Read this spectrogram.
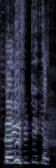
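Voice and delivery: high, loud outraged protest; indignant. Real, not acted. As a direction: protest the unfair score loudly. Outrage at judge scoring seven.

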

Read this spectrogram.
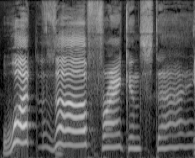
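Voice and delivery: high, very drawn-out mock exclamation; slow, hammed-up high wail; mock outrage. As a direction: stretch each word in comic disbelief. Mock-acting out WTF from the text.

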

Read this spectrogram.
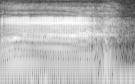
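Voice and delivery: loud shouted war whoop; a warrior yells his war cry. Retold or imitated. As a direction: let it rip across the water. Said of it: "he let out a war cry".

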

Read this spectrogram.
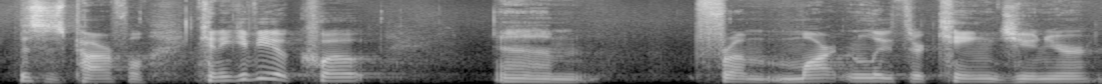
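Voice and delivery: ordinary talk

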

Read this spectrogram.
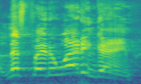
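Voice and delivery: put-on eager kid's invitation. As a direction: invite friends into a game. Kids proposing a playground game.

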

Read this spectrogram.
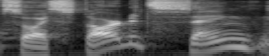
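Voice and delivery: normal talking voice

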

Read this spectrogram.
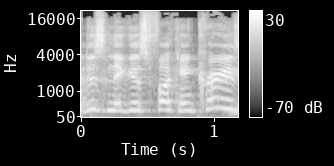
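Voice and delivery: high, disbelieving exclaim; incredulous. Retold or imitated. Retold reaction to rude stranger.

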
